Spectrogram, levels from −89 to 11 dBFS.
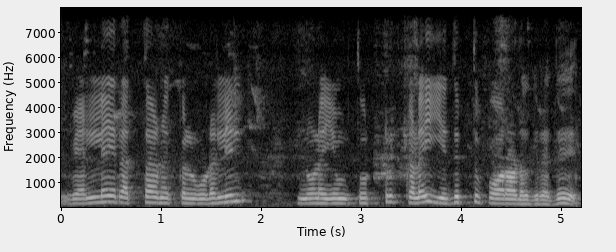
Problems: background sounds at intervals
